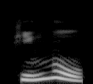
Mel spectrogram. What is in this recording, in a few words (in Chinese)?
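"屏幕", Mandarin; chinese-flashcards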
